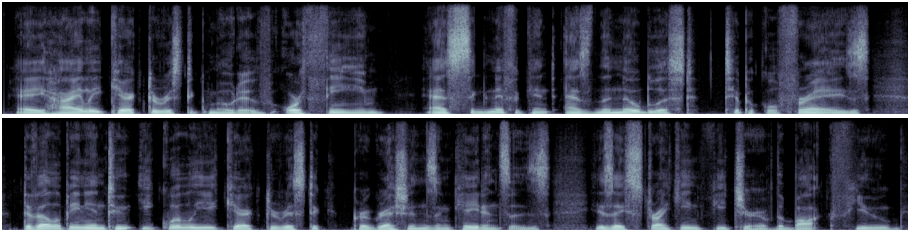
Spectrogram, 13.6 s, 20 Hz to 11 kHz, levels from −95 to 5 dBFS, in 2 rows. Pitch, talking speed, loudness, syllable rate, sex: 105 Hz, 125 wpm, -19 LUFS, 5.2 syllables/s, male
